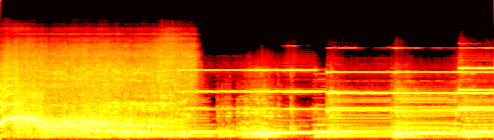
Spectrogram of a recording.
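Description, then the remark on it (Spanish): A loud, harsh tiger roar bursts out for about three seconds as the tiger leaps to attack a man, then gives way to sustained, droning tones that swell and pause several times, with no talking. “De pronto, el tigre se lanza contra Calimán.”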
